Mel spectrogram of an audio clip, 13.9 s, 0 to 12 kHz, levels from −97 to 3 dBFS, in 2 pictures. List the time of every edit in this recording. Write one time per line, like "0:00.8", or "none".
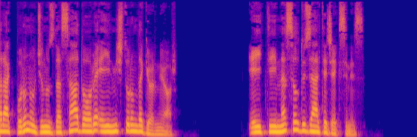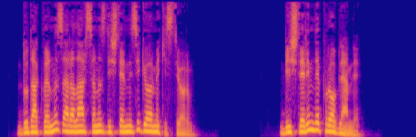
0:07.1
